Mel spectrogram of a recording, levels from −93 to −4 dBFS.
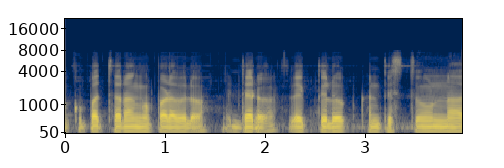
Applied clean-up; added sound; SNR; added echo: neural separator model SepFormer DNS4.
